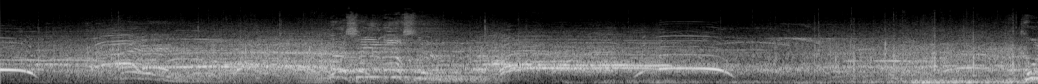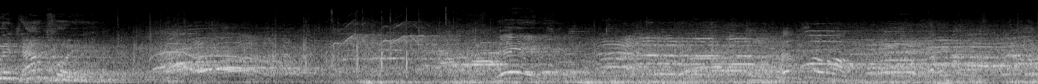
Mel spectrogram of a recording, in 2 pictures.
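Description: A man sings loudly into a microphone over a loudspeaker system in a large echoing hall.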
